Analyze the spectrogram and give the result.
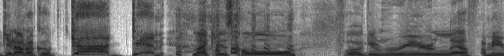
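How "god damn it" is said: high, drawn-out mock cursing; dismayed yell. Driver getting out to see the wrecked car, dismayed yell. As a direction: reenact a pained cry at the damage.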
